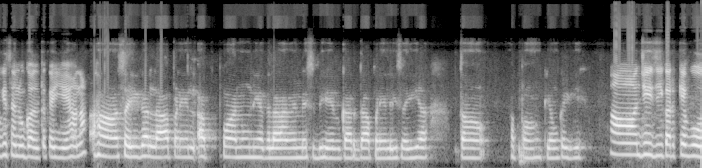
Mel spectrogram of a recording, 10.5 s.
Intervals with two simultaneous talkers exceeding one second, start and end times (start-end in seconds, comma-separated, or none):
none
